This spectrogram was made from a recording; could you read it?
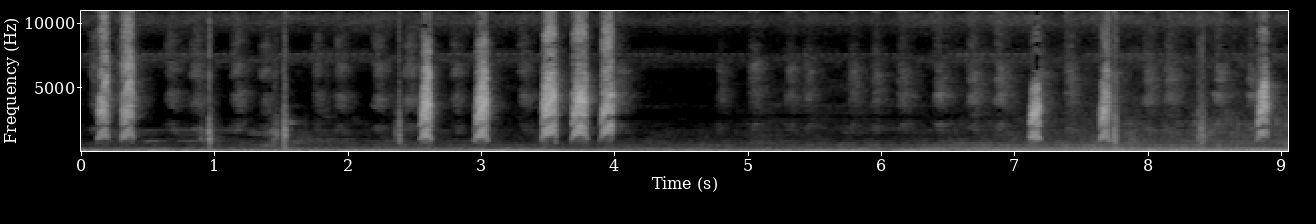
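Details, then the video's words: Sooty-headed bulbul calling to other bulbuls: scattered sharp chip notes, a tight cluster of four around the middle, then sparse single chips, against a noisy background with low rumbling hum. "Suara KUTILANG panggilan kutilang gacor memanggil kutilang lain"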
